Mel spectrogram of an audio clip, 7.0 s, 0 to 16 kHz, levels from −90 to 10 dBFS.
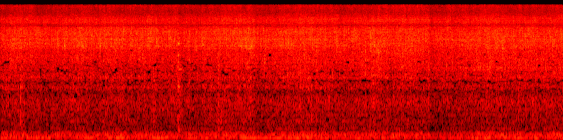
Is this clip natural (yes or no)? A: yes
